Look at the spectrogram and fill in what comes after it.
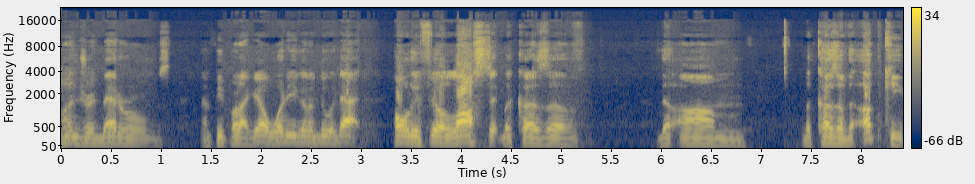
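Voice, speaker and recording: A man with a medium pitch and dark, mellow tone, ordinary pitch variation, moderate pace with long, frequent pauses, in a dry, close sound with no echo. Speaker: podcast host. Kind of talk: casual interview talk.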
